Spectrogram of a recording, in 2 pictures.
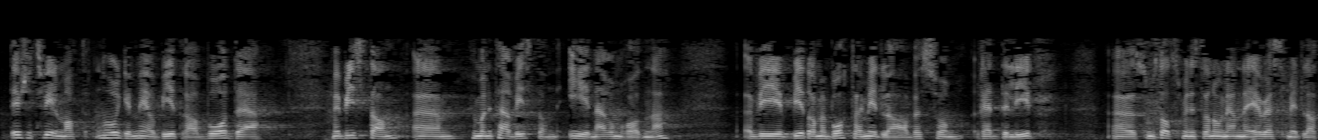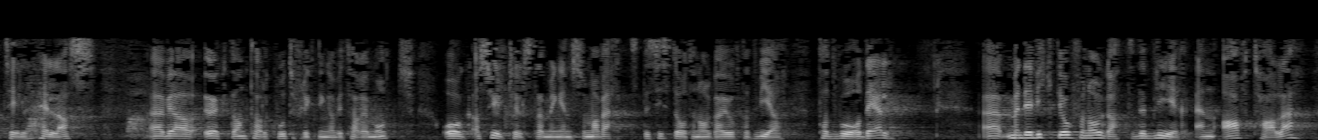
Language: Norwegian Nynorsk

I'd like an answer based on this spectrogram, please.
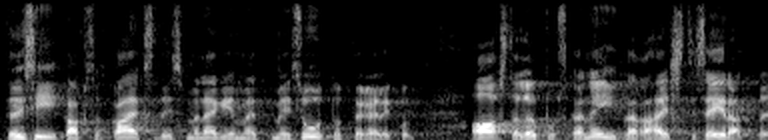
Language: Estonian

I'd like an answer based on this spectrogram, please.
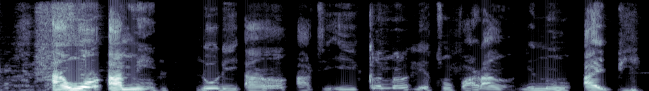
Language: Yoruba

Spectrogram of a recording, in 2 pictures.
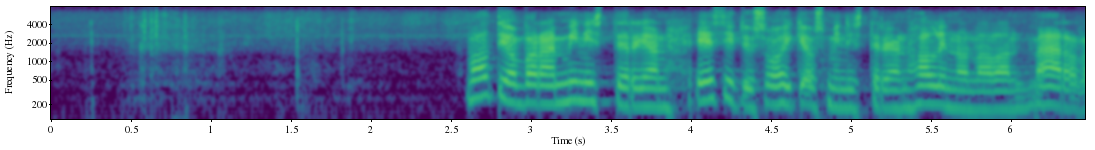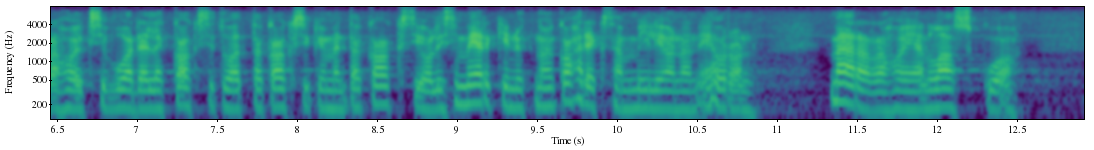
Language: Finnish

